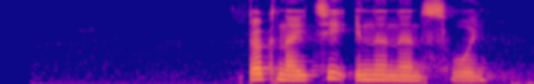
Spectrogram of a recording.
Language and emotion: Russian, neutral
